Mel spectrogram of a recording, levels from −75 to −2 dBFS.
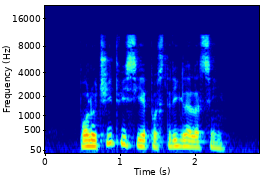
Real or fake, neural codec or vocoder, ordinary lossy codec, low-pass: real; none; MP3, 64 kbps; 10.8 kHz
